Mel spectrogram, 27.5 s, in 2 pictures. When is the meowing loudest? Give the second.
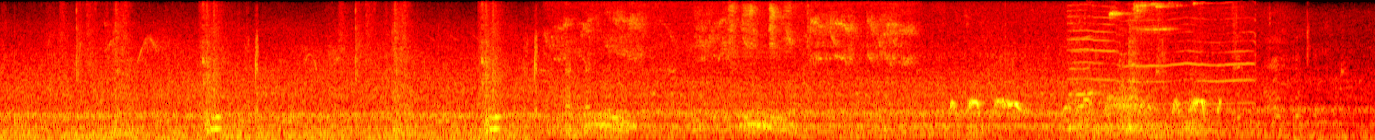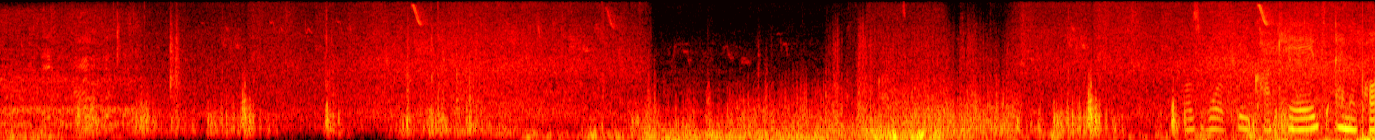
11 s.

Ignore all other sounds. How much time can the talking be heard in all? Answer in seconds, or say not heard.
2 s.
